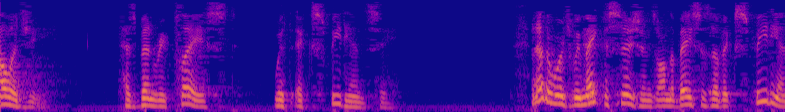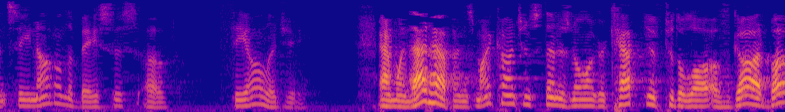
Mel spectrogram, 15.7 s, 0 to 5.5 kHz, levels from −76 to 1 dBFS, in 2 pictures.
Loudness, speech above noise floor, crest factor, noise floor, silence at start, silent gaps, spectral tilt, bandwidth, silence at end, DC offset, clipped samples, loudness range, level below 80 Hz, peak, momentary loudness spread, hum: -26 LUFS; 36 dB; 22 dB; -62 dBFS; 0 s; none; -8.5 dB/octave; 5.4 kHz; 0 s; under 0.1%; under 0.1%; 11 LU; -56 dBFS; -4 dBFS; 17 LU; none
